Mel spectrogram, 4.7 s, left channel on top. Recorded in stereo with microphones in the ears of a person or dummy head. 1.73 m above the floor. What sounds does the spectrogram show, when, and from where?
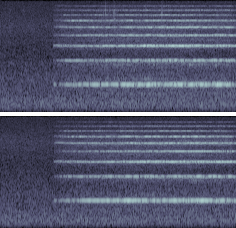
1.1 s a violin: 45° left (ahead or behind), 2 m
